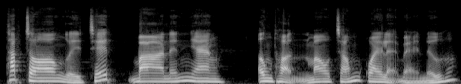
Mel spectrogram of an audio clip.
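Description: A man narrating a ghost story as a storyteller, telling it in a dramatic, expressive way. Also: fairly low pitch.

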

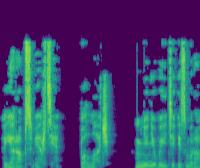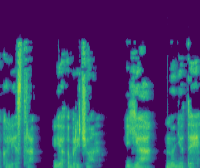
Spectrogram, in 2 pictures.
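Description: A woman's voice: low voice, big pitch swings, slow, creaky, breathy edge, voice pushed down, heavily acted. A woman voicing a grim, stubborn man cursed and bound to death, curt and stern, in an audiobook. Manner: stern, curt, speaking through clenched teeth. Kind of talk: audiobook character voice.

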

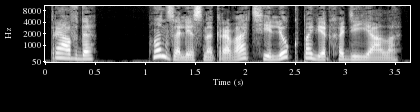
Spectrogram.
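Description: A woman reading a first-person novel aloud as an audiobook narrator, expressive, with her voice lifting high for the heroine's lines. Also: normal speed, no echo, clean studio sound.

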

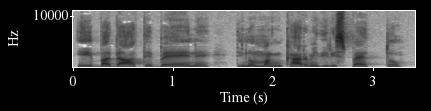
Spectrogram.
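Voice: medium pitch, fairly even intonation, unhurried, darkish tone, lightly acted. A reader voicing a haughty, commanding fairy godmother in a storybook reading, raised and scolding. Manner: imperious, scolding.

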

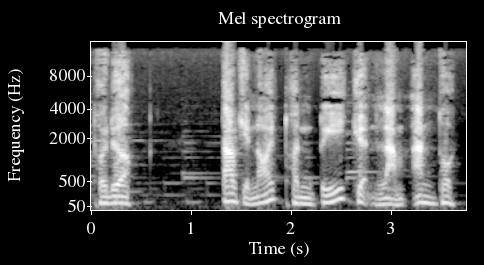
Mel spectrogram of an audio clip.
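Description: A man reading the part of a calm, businesslike male family lawyer in an audiobook, measured and placating. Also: mid-range voice, husky, soft background music. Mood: weary.

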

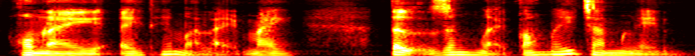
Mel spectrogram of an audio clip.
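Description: A man narrating an audiobook in a dramatic, expressive way. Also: sits low, fairly quick, slightly rough. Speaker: storyteller.

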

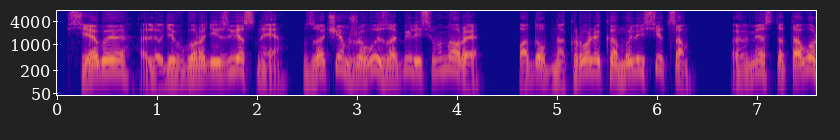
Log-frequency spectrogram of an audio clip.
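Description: A man's voice: a little high, a little mellow, dry recording, clean studio sound. A man reading as an icy pirate chief. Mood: cold. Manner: icy, mocking and unhurried. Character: cold, ruthless male pirate leader.

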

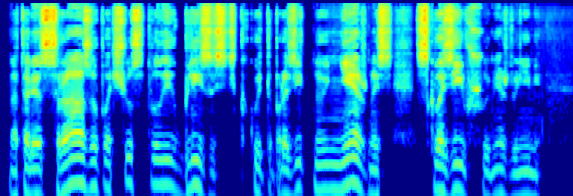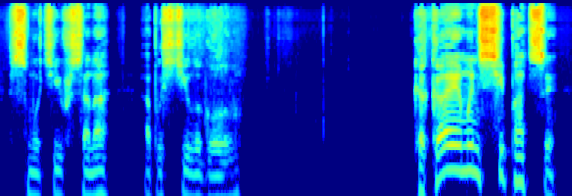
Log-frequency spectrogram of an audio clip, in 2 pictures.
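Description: A male audiobook narrator reads in a calm, measured way with a low voice. The recording is dry and close, with no room sound. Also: no room sound. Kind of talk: scripted narration.

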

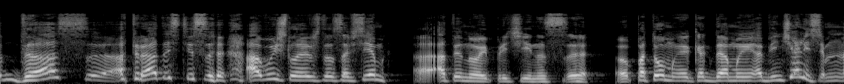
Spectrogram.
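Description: A man's voice: sits high, fairly bright tone. A man reading an audiobook, voicing a servile, giggling old landowner who stammers and hedges politely. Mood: sheepish. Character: fawning old male landowner, giggling and hesitant.

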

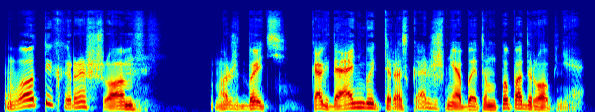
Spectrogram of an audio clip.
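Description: A man voicing a sly, smooth-talking older male doctor who speaks softly and stays unflappable. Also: mid-range voice, normal speed, no room sound, clean studio sound. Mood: gentle, fatherly. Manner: soft, sweetly calm, unflappable.

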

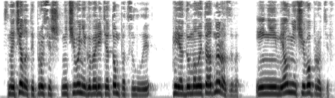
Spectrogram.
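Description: A woman's voice: medium pitch, fairly quick, mellow, muffled recording, pitched below the performer's own voice, lightly acted. A woman voicing a wry, persistent young male secret agent who argues his point evenly. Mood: reasoning.

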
